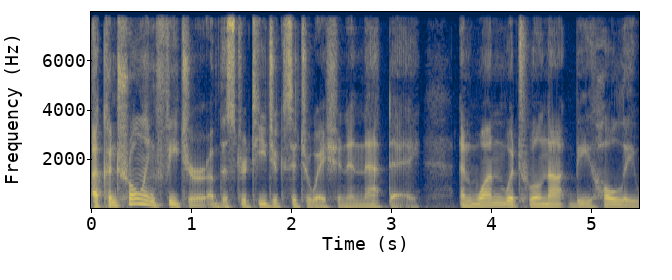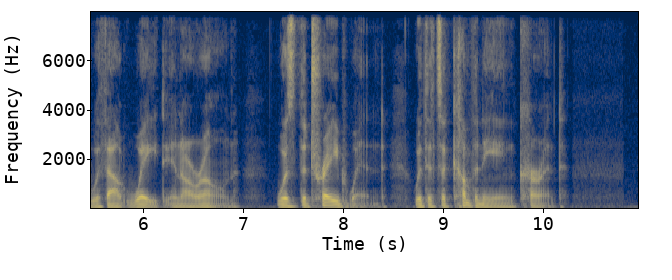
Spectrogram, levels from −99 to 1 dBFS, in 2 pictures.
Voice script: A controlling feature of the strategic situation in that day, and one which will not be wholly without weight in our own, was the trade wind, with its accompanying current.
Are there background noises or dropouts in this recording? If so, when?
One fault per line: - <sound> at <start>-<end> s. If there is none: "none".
none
